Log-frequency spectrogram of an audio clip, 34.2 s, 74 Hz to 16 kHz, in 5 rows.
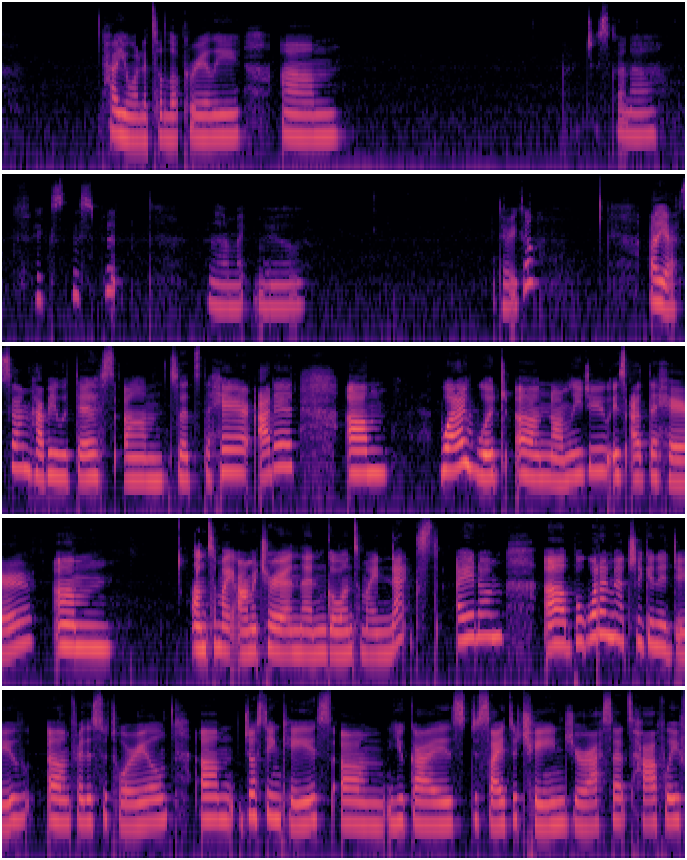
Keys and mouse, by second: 0.9-2.0 drag, 3.7-5.3 drag, 6.2 click, 6.9-8.1 drag, 8.7-10.6 drag, 11.1 ctrl+z, 11.9 middle click, 13.6-14.3 drag, 14.6-15.2 middle drag, 15.3 click, 15.8-16.4 middle drag, 16.4-18.0 drag, 26.7-27.2 shift+drag, 27.5 drag, 27.6-28.5 middle drag, 28.7 shift+middle click, 29.2-32.3 middle drag, 32.7 shift+middle click, 33.2 middle click.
